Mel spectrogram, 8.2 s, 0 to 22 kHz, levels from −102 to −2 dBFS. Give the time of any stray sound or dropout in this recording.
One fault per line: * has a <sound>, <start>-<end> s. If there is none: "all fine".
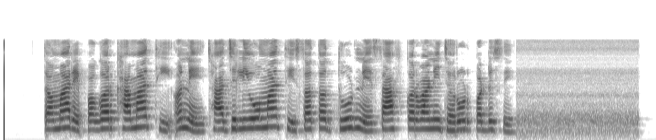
all fine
